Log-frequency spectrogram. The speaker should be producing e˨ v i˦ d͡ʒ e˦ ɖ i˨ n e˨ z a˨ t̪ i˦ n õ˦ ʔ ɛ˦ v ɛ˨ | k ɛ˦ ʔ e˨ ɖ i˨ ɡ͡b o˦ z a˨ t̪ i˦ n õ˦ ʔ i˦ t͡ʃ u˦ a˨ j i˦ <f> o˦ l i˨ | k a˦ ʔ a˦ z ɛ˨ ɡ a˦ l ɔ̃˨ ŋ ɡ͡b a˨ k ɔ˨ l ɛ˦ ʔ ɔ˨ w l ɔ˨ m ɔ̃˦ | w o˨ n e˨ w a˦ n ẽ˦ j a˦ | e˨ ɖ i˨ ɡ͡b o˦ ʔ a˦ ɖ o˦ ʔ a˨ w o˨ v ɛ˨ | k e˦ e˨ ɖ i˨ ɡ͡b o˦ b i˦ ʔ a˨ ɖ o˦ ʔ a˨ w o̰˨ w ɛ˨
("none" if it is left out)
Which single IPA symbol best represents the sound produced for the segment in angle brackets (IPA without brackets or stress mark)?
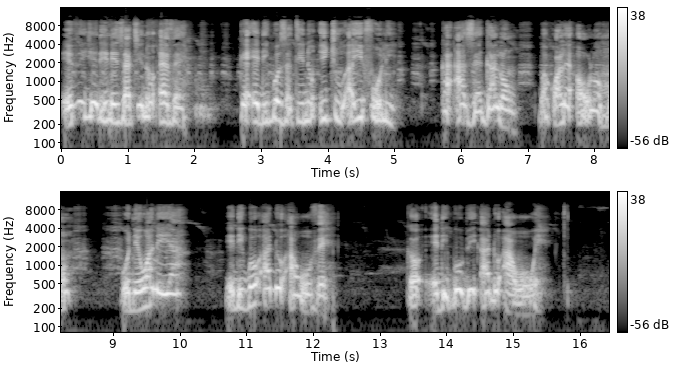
f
